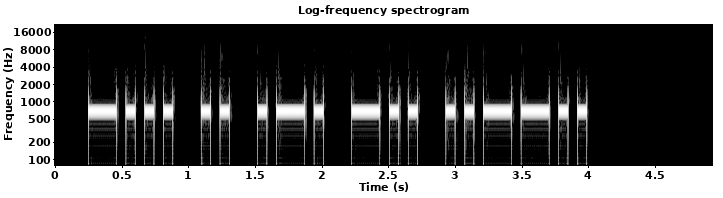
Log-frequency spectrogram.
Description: Morse code, heard as a keyed tone, about 17 wpm, 700 Hz. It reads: BIRD?
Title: Sentences from Top 400 Words 17wpm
